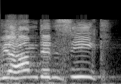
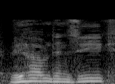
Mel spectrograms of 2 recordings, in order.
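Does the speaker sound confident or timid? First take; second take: confident; timid. First: It is said in a strong, triumphant voice. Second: It is said in a weak, feeble voice. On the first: The speaker truly believes in the victory. The speaker calls it right. "Aber wenn du sagst, Halleluja" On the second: The speaker does not really believe in the victory. The speaker calls it wrong. "Schwächlinge reden so"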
